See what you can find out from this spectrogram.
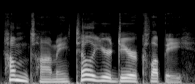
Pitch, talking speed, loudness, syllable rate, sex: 145 Hz, 185 wpm, -15 LUFS, 4.4 syllables/s, male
